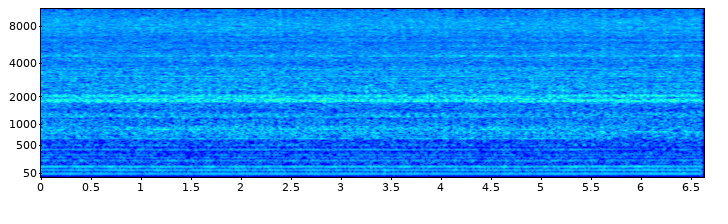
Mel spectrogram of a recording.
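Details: 2018 Jeep Wrangler JL, 2.0L turbo, after replacing the timing chain tensioner to cure a rattle on cold startup: even, steady idle hum with no rattle or ticking, quiet and healthy.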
